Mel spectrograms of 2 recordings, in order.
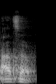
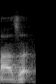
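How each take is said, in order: Both takes have the same delivery.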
